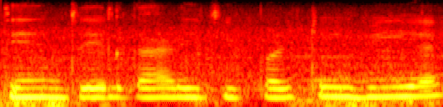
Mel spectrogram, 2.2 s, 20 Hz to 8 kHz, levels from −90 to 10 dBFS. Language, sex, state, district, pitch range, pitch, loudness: Hindi, female, Bihar, Kaimur, 210-220 Hz, 215 Hz, -15 LUFS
